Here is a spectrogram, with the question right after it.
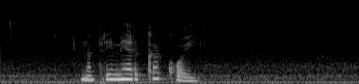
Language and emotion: Russian, neutral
